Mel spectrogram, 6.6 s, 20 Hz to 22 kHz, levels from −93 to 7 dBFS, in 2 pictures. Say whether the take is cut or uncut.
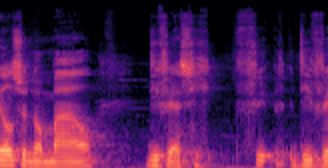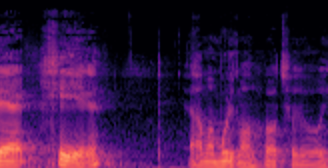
cut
